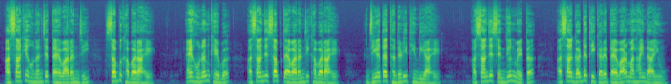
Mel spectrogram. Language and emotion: Sindhi, neutral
